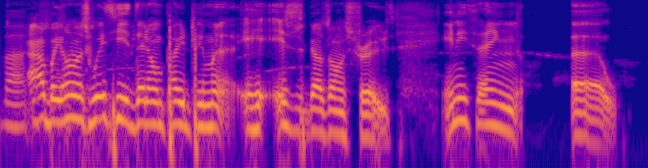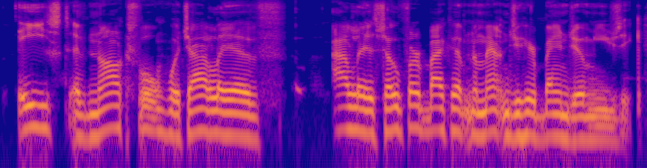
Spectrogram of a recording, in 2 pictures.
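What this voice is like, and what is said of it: Tennessee Southern accent. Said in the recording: “Tennessee ... you got that accent.”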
